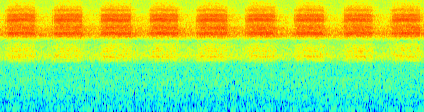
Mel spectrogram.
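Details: Crickets in a pine forest at sunset, XY stereo recording: nine sharp, high, buzzy chirps in about four seconds, each a short burst separated by brief silences, very regular.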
